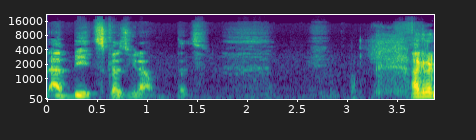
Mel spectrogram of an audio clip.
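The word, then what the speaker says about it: apizza: and but you know they call it AB beitz a p i z zaa and they pronounce it Ab Beats because you know I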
